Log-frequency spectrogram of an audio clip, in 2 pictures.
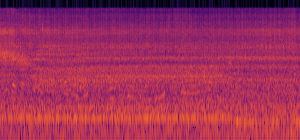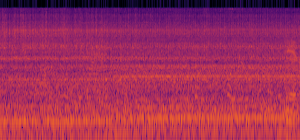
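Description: Truck engine idling with a steady, even hum, as the engine of the truck-mounted crane unloading concrete posts.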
